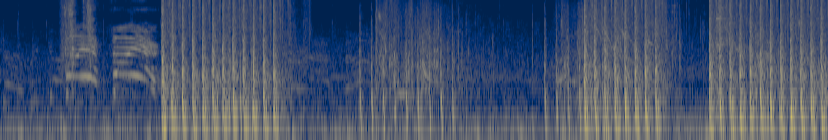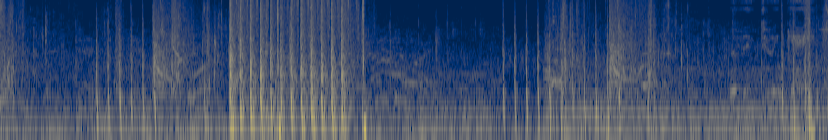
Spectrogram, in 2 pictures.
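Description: Bursts of automatic gunfire in the tactical shooter game Ghost Recon Breakpoint, loud and repeated in several long volleys, with game voices calling out between the shots.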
